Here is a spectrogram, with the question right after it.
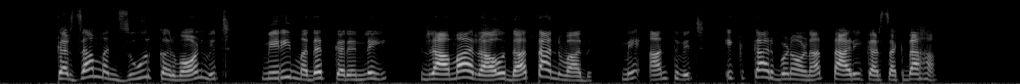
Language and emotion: Punjabi, happy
